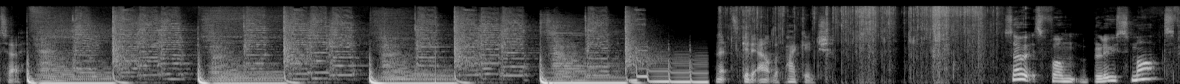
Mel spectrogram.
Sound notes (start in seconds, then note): 0.2 intro Sequence Music; 7.2 rustling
